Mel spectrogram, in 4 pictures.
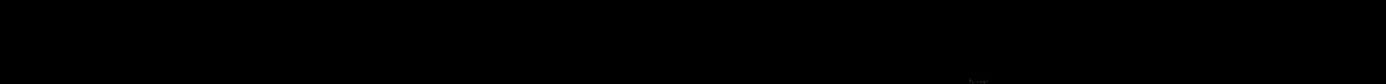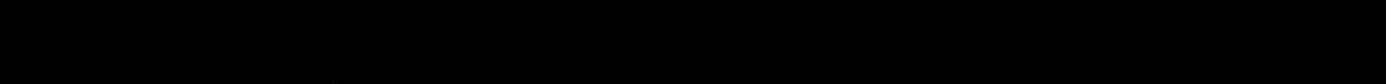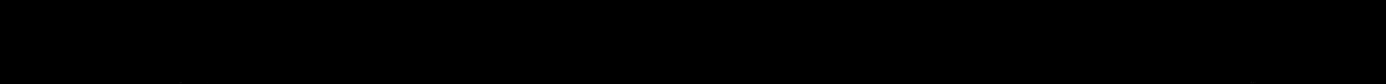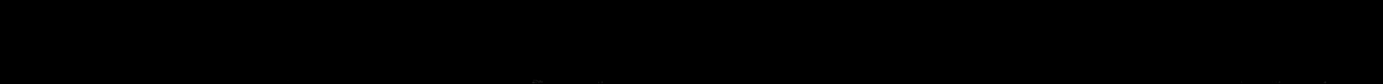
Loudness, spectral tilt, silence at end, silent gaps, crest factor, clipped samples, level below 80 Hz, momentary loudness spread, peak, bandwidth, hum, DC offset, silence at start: -69 LUFS; -1 dB/octave; 0 s; none; 30 dB; under 0.1%; under -90 dBFS; 1 LU; -44 dBFS; 12 kHz; none; under 0.1%; 0 s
